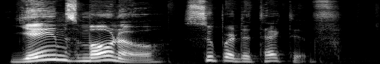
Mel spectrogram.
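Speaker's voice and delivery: slow Spanish accent. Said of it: "I'll just try to say it in a, in a Spanish accent".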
